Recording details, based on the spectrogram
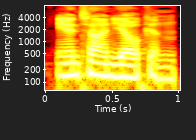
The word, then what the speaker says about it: Yelchin: But my question for you on Green Room is how was Anton Yelkin? Is that how you say his name? Yeah, Anton Yelkin.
